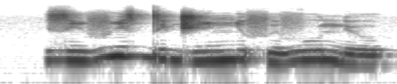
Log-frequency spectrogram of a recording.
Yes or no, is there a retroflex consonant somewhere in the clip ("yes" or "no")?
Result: no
